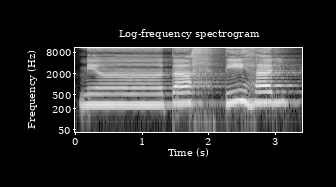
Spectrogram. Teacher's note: panjang dua harakat tajri Min Lalu ada hukum ikhfa aqrab karena nun sukun menghadapi huruf Ta Maka nunnya dibunyikan samar-samar menuju ta disertai bunyi dengungan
